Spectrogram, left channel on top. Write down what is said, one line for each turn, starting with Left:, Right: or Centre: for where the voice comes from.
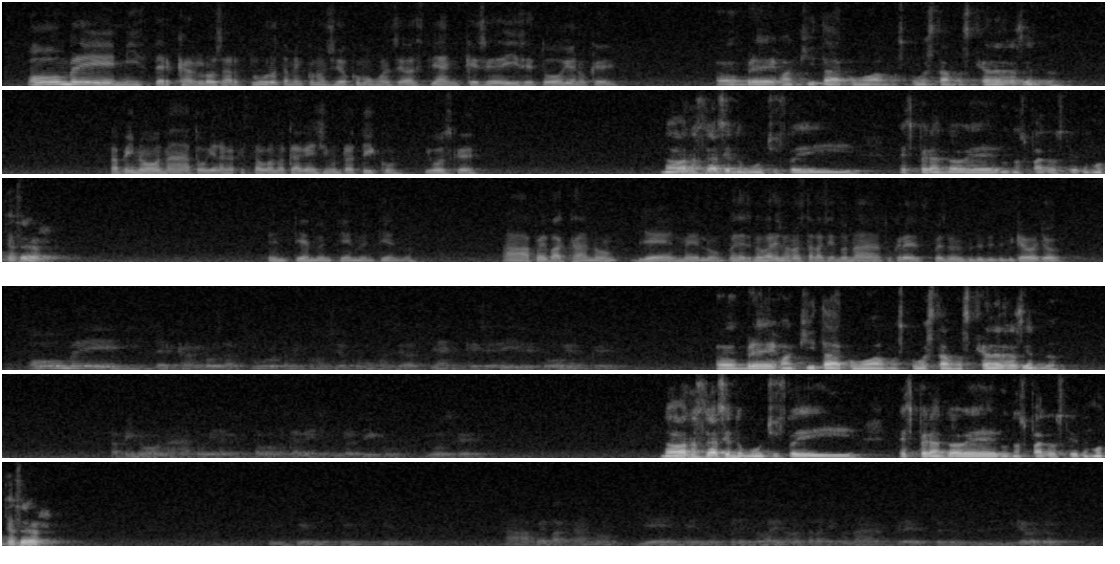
Left: Hombre, Mr. Carlos Arturo, también conocido como Juan Sebastián, ¿qué se dice? ¿Todo bien o qué?
Right: Hombre, Juanquita, ¿cómo vamos? ¿Cómo estamos? ¿Qué andas haciendo?
Left: Papi, no, nada, todo bien acá que está jugando acá a Genshin un ratico. ¿Y vos qué?
Right: No, no estoy haciendo mucho, estoy esperando a ver unos pagos que tengo que hacer.
Left: Entiendo, entiendo, entiendo. Ah, pues bacano, bien, Melo. Pues es mejor eso no estar haciendo nada, ¿tú crees? Pues no, yo- yo- yo- creo yo.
